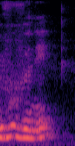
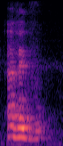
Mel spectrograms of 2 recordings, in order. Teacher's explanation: ce z final a commencé à disparaître devant les consonnes et en fin d'énoncé.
